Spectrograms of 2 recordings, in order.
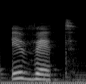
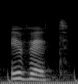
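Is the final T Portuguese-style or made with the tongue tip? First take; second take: tongue tip; tongue tip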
